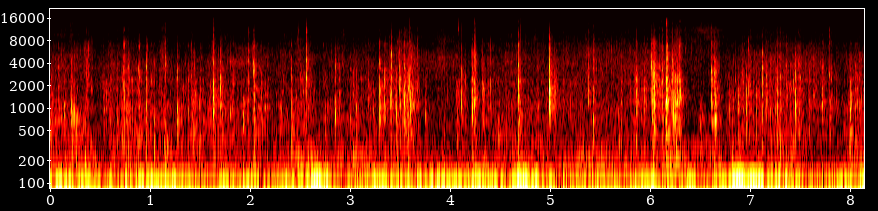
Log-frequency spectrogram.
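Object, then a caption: Plastic computer keyboard. A full-size black plastic gaming keyboard with hollow keycaps lies flat while gloved hands rub and press two natural sponges across its keys. Dense, irregular bright key clicks sound over a soft, continuous scrubbing rustle, with a steady low hum underneath.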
